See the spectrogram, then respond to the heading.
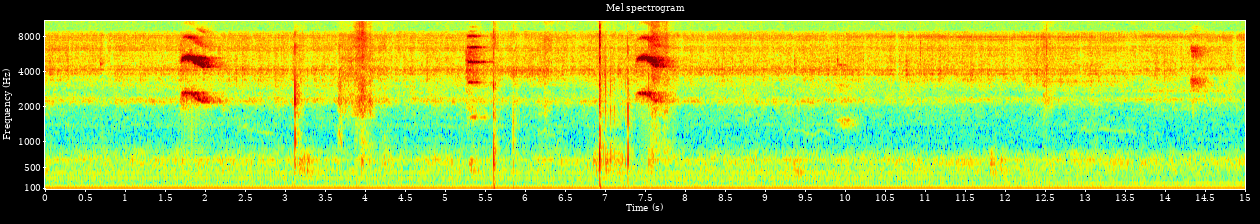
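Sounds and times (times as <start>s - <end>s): short high bird chirps: 1.7s - 2.2s, 7.4s - 7.8s.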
